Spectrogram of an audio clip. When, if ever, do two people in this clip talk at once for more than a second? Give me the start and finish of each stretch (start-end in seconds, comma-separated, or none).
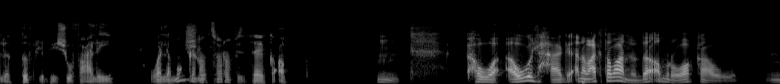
none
